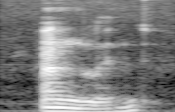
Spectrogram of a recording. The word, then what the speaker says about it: Englund: freddy um, wasn't being played by robert englund or however pronouncing his name it's very close to england yep.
